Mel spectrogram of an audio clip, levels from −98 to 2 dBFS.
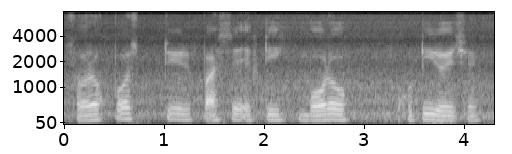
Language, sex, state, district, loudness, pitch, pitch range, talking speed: Bengali, male, West Bengal, Alipurduar, -18 LUFS, 135 Hz, 125-140 Hz, 110 wpm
